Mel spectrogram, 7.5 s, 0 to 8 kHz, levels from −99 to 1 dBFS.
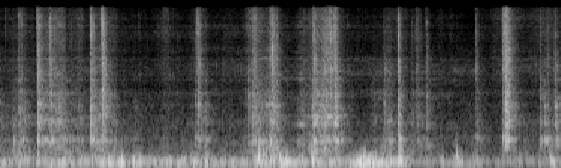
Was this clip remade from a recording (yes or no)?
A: yes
